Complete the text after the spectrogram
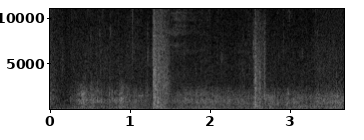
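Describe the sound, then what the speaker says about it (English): Thunder inside the horror game Amnesia, a low rolling rumble under a steady storm wash, with two sharp cracking booms, one loud and one fainter. "Okay, it's just the thunder."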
